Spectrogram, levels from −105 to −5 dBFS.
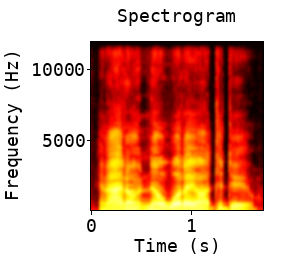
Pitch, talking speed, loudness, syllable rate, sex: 165 Hz, 315 wpm, -15 LUFS, 5.8 syllables/s, female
